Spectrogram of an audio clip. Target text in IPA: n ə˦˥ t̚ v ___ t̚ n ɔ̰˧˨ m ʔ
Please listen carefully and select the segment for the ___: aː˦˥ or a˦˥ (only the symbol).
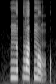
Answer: a˦˥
